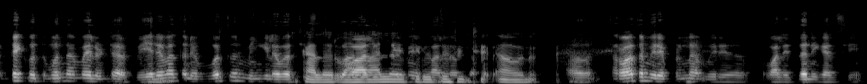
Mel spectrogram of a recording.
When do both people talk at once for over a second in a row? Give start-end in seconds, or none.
3.0-4.8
